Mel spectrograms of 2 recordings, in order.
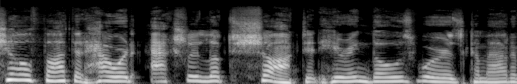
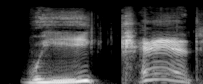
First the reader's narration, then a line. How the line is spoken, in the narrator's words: growled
